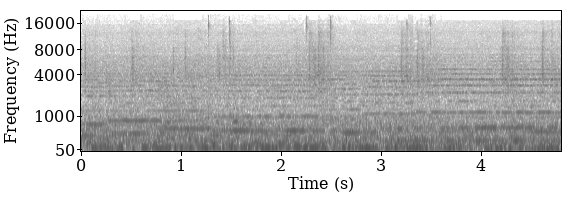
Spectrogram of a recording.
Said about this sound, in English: it's hard to see anything through all this rain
